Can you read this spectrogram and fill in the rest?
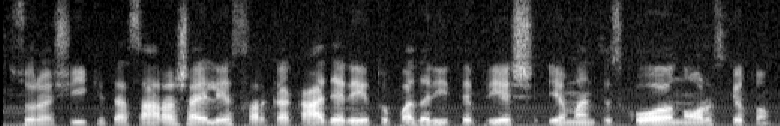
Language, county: Lithuanian, Marijampolė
